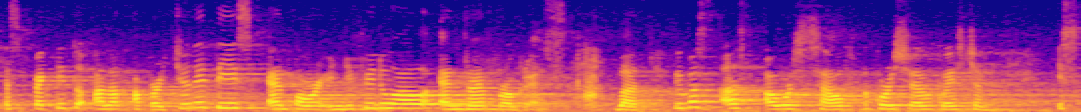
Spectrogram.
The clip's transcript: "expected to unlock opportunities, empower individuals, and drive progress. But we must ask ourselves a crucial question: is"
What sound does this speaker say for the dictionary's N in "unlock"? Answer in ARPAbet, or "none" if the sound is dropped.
none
